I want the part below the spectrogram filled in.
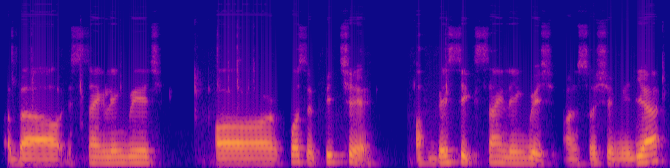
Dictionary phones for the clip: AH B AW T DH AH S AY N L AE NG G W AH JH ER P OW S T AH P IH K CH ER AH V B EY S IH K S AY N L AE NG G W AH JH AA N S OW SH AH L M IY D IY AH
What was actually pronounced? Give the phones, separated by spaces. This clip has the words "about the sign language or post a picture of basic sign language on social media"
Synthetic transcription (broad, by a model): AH B AW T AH S AY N L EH NG G W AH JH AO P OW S AH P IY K CH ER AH F B EY S IH K S AY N L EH NG G W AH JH AA N S OW SH AH L M IY D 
